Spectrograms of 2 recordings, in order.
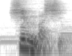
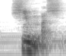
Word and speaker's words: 新橋: 東京の地名の新橋の運は英語の M に似ている音です。だから英語表記が新橋ですね。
